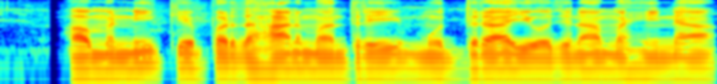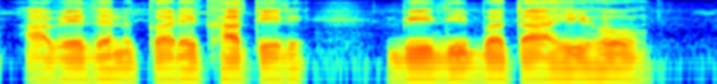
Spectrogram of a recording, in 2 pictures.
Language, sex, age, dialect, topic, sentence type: Magahi, male, 18-24, Southern, banking, question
